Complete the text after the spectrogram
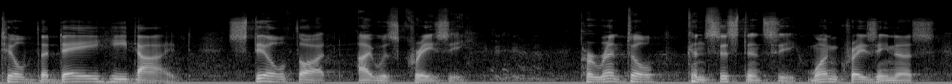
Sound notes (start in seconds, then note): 4.8 laugh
